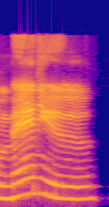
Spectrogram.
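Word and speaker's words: メニュー: So menu in Japanese is menu. Pretty much sounds same.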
